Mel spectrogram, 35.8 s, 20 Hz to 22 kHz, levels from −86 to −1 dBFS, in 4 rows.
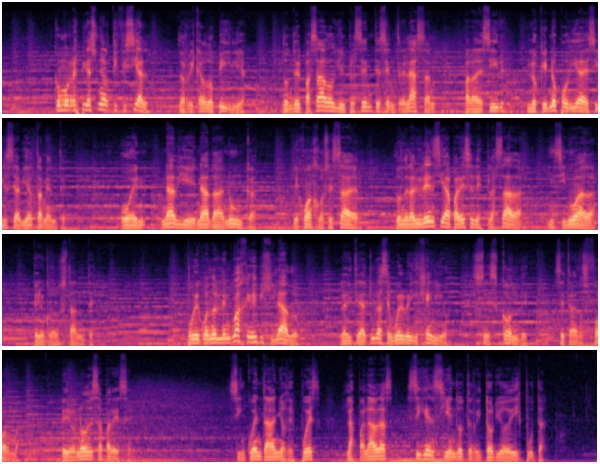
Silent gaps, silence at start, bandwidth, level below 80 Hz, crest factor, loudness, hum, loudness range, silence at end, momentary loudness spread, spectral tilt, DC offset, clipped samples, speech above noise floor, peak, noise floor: none; 0 s; 17.5 kHz; -36 dBFS; 16 dB; -16 LUFS; none; 5 LU; 0.8 s; 17 LU; -6 dB/octave; under 0.1%; under 0.1%; 34 dB; 0 dBFS; -49 dBFS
